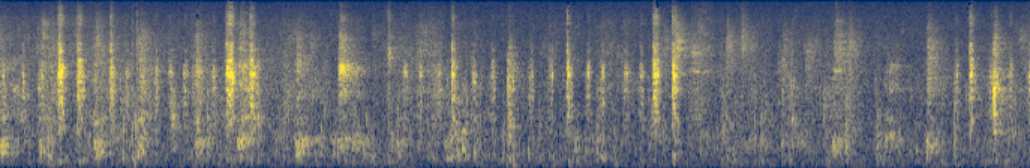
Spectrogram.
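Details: Young English Springer Spaniel puppies, with their mother nearby, give rapid, breathy pants and snuffles in uneven bursts. Thin, high squeaks break through now and then among the hissy breathing.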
